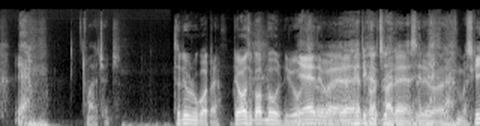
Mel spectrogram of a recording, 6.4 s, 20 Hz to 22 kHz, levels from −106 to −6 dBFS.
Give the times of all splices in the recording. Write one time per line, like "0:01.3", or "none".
0:01.1
0:02.2
0:02.8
